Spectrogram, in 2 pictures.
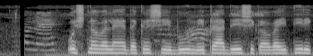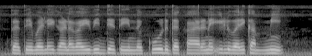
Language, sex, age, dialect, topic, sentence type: Kannada, female, 18-24, Coastal/Dakshin, agriculture, statement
